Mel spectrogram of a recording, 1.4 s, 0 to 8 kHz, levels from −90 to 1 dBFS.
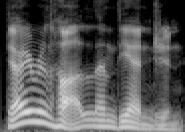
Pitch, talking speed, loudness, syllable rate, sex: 135 Hz, 260 wpm, -18 LUFS, 7.1 syllables/s, male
